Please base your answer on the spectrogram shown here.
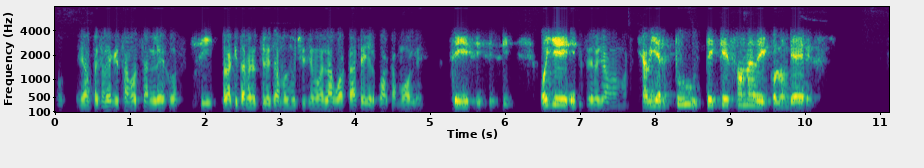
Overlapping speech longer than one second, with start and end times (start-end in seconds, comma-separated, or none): none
